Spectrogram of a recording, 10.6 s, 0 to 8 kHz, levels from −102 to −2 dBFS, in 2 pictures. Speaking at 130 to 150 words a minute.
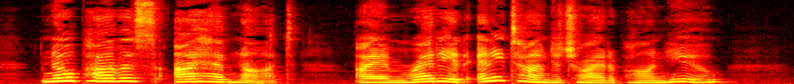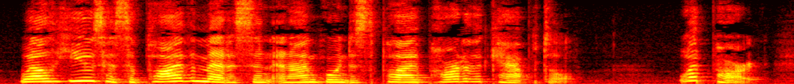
No: average, 195 wpm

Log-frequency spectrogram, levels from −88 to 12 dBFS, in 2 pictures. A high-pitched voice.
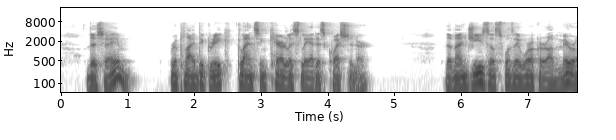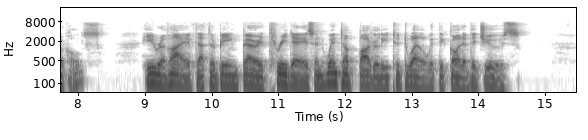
No: very low, 80 Hz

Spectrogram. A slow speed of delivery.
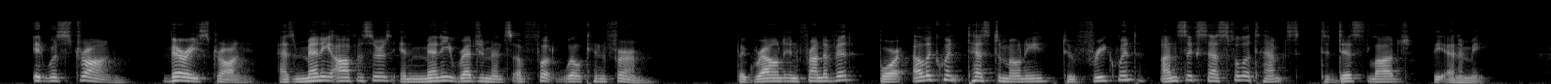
Yes: slow, 125 wpm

